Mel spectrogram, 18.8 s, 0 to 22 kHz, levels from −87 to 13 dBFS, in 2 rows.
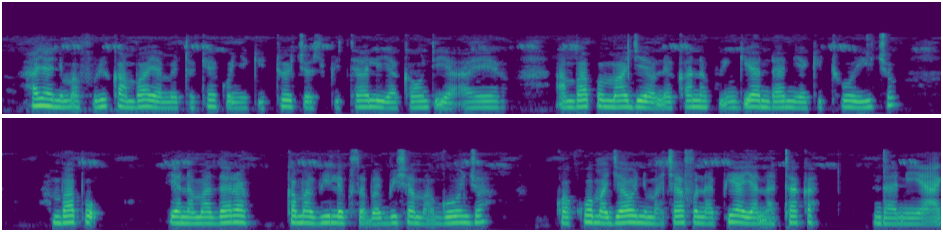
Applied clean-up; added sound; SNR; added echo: none; none; none; none.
